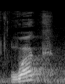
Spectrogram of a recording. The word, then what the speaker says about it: Waka': Ahora, en el caso del Perú, nosotros sabemos que se lee huac porque aparece sustituido muchas veces por la sílaba gua y por la sílaba ca para rendir la palabra huac.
